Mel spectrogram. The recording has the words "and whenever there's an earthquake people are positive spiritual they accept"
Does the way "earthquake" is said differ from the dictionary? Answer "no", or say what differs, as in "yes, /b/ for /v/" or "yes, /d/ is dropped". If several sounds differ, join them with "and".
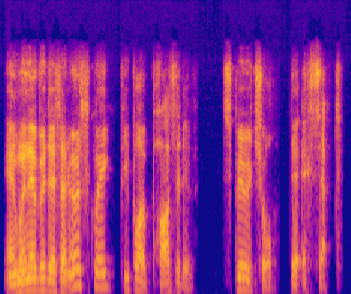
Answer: no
